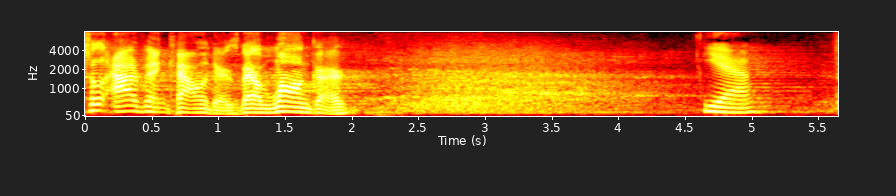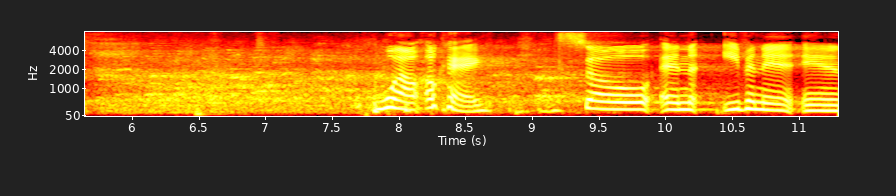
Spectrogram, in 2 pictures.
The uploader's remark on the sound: Live at Candlenights. This week it's our Candlenights Live episode.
